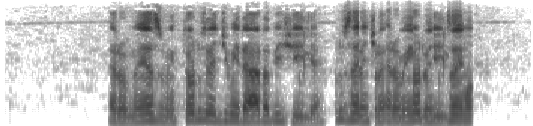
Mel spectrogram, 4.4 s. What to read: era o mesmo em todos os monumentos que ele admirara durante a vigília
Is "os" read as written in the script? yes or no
no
